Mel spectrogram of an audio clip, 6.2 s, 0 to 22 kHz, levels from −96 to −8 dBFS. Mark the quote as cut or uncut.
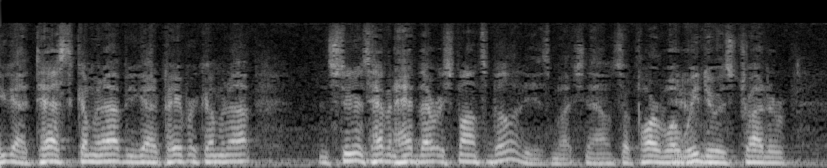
cut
